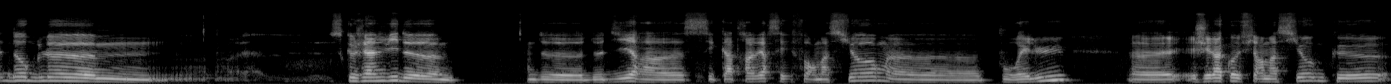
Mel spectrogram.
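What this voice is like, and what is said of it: Sing-song regional French accent. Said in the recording (French): “l'accent chantant de ... dont je suis fan”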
